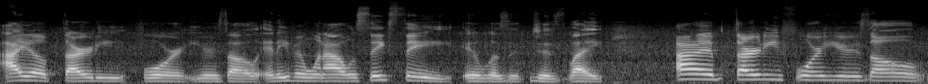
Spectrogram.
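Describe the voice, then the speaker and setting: A woman in her thirties, a spiritual influencer, chats casually to her viewers in a low, slow voice, using slang and emphasis and often repeating herself for effect. The recording is low quality with slight background noise.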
